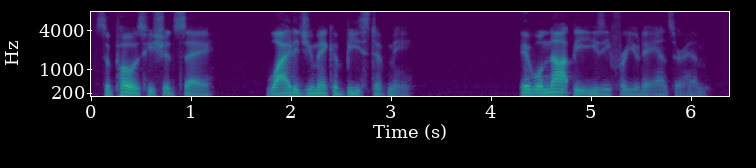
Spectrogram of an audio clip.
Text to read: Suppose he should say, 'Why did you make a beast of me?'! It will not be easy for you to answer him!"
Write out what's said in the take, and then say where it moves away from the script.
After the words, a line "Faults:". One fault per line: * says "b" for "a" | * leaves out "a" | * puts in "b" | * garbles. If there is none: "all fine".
Suppose he should say, 'Why did you make a beast of me?'! It will not be easy for you to answer him!"
Faults:
all fine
